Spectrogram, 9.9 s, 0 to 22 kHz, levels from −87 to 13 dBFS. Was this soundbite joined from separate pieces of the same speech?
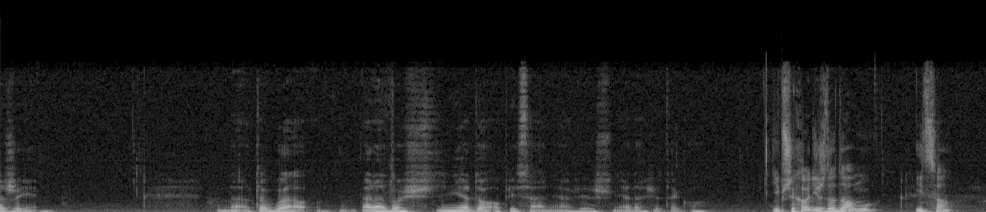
no; 0 cuts

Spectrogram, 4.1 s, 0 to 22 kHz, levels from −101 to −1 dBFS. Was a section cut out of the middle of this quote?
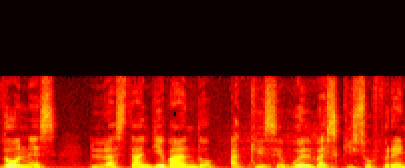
yes; 1 cut; at 2.2 s

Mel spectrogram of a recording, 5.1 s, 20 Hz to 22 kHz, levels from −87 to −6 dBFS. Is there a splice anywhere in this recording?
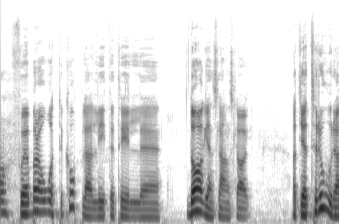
yes; 1 cut; at 1.7 s

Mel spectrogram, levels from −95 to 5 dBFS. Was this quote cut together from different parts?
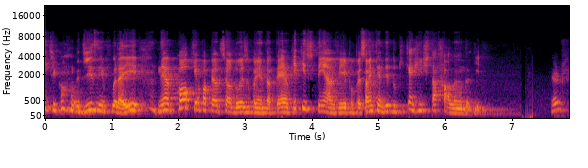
no; 0 cuts

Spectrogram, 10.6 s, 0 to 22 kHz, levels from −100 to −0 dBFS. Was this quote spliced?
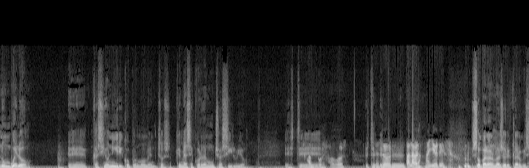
no; 0 cuts

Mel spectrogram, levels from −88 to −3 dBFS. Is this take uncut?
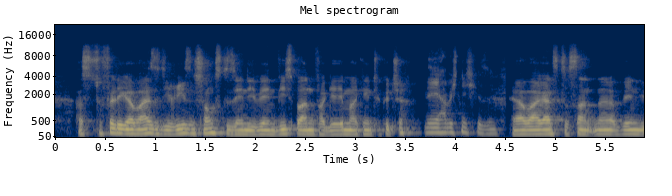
no; 1 cut; at 4.5 s

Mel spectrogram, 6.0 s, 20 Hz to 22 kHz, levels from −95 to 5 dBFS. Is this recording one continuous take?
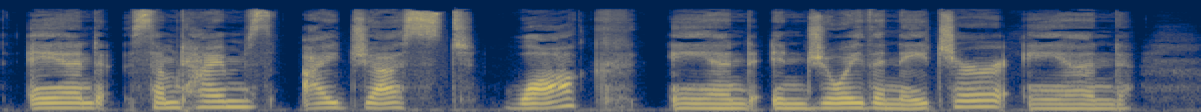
no; 1 cut; at 2.4 s

